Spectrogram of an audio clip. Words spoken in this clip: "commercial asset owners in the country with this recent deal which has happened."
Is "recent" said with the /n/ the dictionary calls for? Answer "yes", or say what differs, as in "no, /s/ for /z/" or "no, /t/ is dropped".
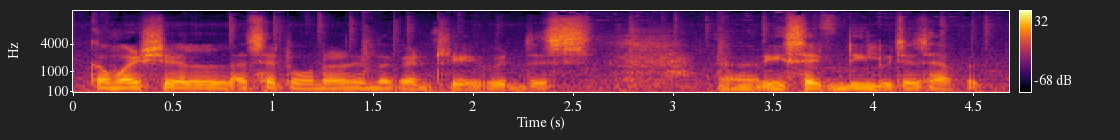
no, /n/ is dropped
